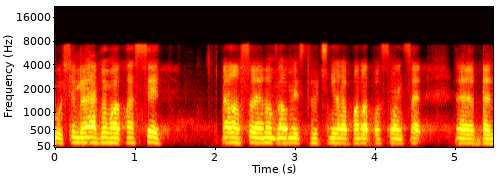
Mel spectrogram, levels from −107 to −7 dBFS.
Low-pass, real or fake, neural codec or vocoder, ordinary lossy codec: 7.2 kHz; fake; codec, 16 kHz, 1 kbps, FreqCodec, smaller model; Opus, 64 kbps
